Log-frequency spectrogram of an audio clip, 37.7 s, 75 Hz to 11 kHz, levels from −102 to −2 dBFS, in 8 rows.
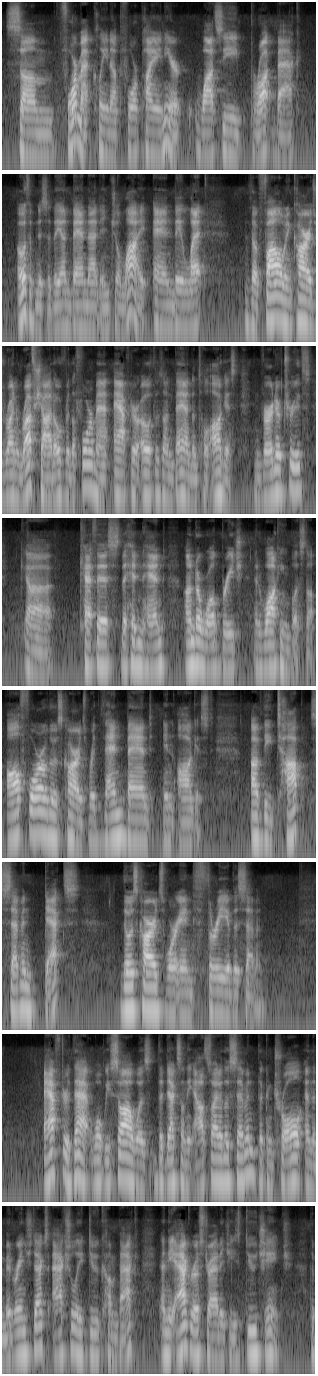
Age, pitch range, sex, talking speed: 20-39, 110-135 Hz, male, 160 wpm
